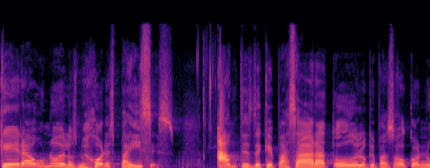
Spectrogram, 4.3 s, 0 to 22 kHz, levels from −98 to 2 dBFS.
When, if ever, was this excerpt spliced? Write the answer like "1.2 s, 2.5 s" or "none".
none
